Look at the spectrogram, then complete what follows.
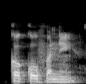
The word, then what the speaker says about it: cacophony: तो जो सही तरीका है इस वर्ड को बोलने का वो है ककोफनी, ककोफनी।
